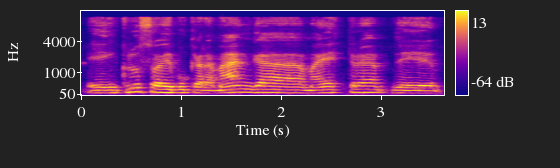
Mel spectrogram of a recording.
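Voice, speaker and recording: A man's voice: mid-range voice, steady tone, takes it slowly. A middle-aged Chilean man with a Chilean accent, speaking formally in a discussion with many hesitant fillers and emphatic stresses. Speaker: interviewer. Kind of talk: formal discussion, addressing a researcher.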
